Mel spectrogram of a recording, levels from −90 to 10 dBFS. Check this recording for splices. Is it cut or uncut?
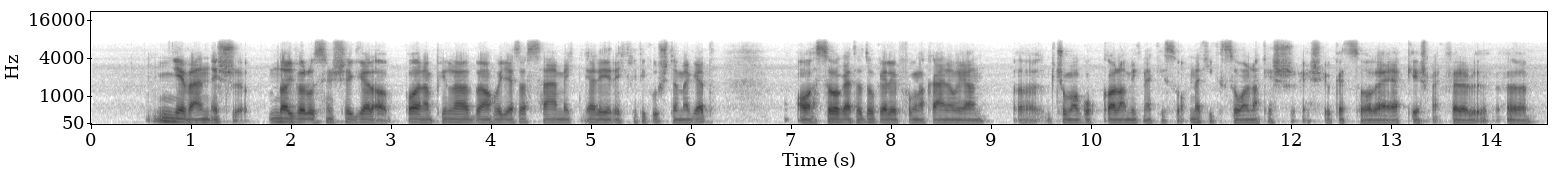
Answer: uncut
